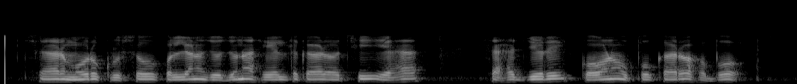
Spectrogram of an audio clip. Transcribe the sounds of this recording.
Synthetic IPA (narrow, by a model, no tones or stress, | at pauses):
saɾmoɾɔkɾusɔkɔljaɽ̃ɔd͡ʒod͡ʒɔnaɦelt̪ʰkaɽɔt͡ʃʰieɦa | saɦad͡ʒjɔɾekɔɽ̃ɔupɔkaɾɔɦɔbɔ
